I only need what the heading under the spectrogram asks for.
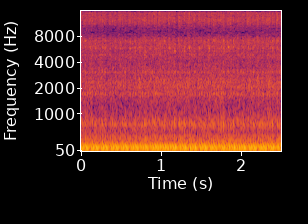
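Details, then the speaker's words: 1986 Jeep Comanche 2.5L four-cylinder, first warm start after idle motor fix (previously misfired cold, suspected cylinder 2): smooth, even low rumble at steady idle with no misses, knocks or hunting; healthy warm idle. "that's idling right where it should like I can tell without a tachometer that's a healthy Idol right"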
